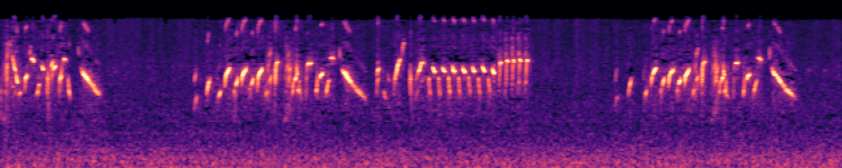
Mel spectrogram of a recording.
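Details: European goldfinch at Souk Ahras, Algeria, pouring out extended twittering song: tinkling chirps, downslurred whistles and a rapid even trill, with a pause before a final bright phrase.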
